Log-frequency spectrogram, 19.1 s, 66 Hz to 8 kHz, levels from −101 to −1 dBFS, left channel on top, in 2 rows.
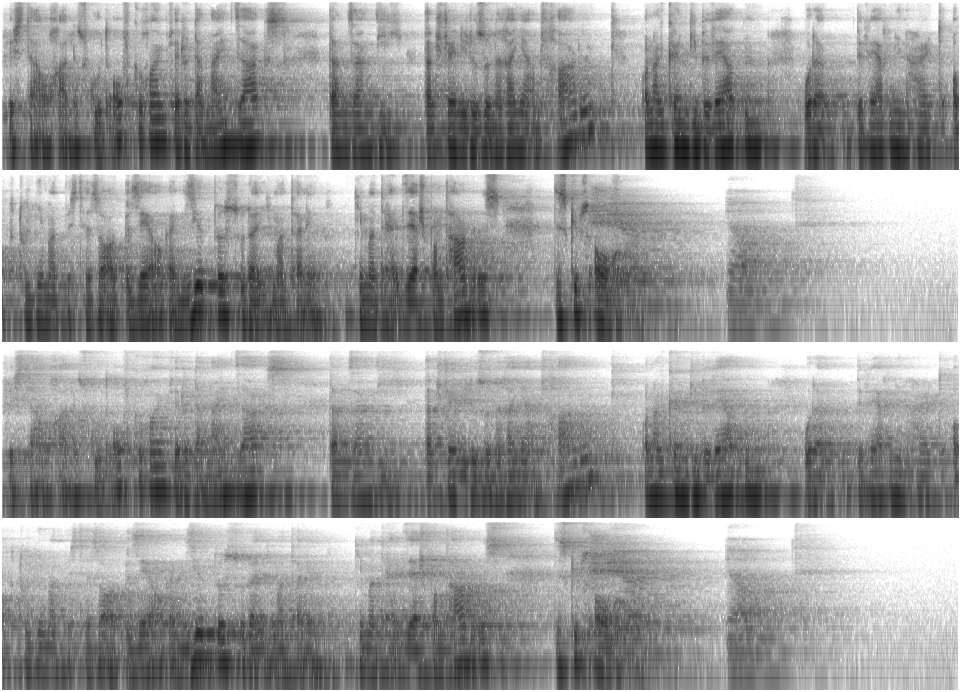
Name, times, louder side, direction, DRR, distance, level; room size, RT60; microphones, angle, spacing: voice 1, 0.0-15.8, left 4 dB, 50° left, 10 dB, 0.4 m, -26 dB
voice 2, 15.4-15.9 16.8-17.0 17.5-17.7, equal, 10° right, -9 dB, 2.2 m, -37 dB
11.5 x 7.0 x 2.8 m, 2.1 s
head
